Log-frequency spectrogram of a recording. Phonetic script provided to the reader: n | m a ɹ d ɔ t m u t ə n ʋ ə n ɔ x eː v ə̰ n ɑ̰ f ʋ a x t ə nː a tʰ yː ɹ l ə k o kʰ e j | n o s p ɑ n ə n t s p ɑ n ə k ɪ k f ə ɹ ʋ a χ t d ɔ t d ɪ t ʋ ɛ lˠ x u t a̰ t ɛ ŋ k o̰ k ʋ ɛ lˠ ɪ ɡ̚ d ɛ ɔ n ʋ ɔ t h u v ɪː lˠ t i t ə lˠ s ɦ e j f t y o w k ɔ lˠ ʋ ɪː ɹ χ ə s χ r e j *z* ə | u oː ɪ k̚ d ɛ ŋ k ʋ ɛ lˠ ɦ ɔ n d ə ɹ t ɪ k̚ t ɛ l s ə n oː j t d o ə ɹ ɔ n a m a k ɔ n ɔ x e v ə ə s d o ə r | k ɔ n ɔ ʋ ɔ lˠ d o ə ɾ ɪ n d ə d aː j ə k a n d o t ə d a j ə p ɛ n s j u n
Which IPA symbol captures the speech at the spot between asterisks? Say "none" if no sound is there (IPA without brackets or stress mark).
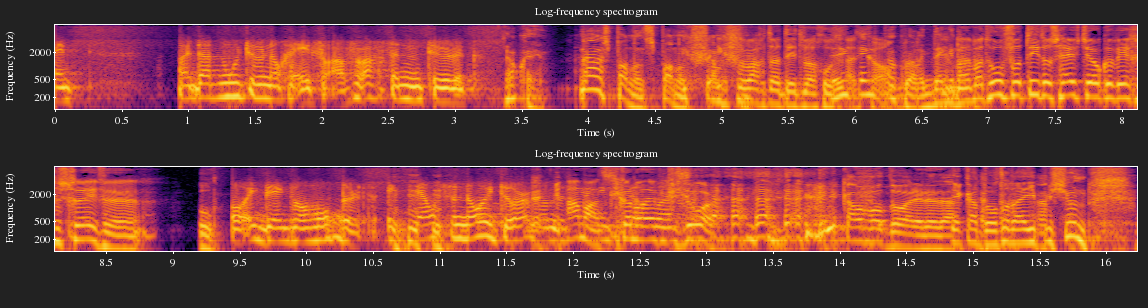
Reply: v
